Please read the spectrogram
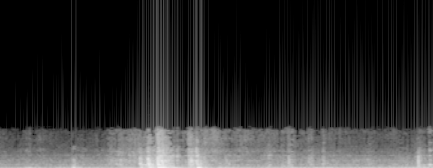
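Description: Plastic crate and scrap clattering as they are lifted and handled, with two sharp knocks about a second and a half and two seconds in, over a steady low rumble.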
